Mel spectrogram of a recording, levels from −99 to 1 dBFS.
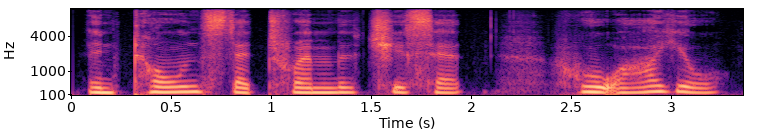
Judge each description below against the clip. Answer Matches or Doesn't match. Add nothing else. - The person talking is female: Matches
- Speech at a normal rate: Matches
